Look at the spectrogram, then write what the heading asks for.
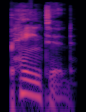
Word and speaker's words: painted: If a verb ends in T or D, the ed ending will be pronounced ID. Want ends in a T, wanted. Need ends in a D, needed. Pasted, painted.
